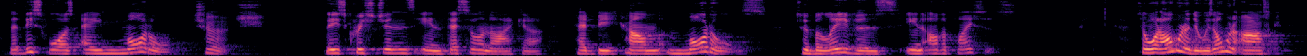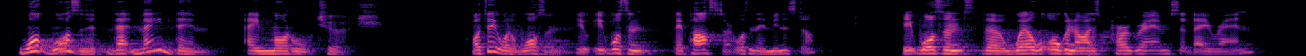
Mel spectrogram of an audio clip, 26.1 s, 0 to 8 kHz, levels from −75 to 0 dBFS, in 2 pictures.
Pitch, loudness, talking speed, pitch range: 160 Hz, -26 LUFS, 140 wpm, 145-170 Hz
